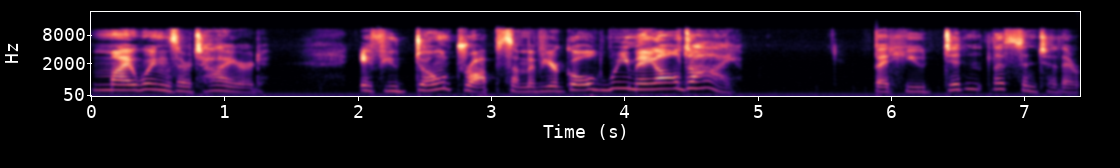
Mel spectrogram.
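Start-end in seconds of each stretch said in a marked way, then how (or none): 0.0-4.9 a tired bird begging, then panicking; weary raven. Acted. Raven pleading with greedy Hugh.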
